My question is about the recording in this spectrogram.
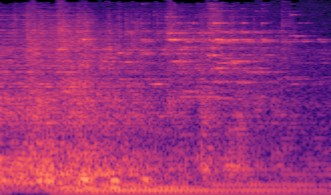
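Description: Glass and crockery shattering, with the crash of breaking pieces dying away over about two seconds.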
